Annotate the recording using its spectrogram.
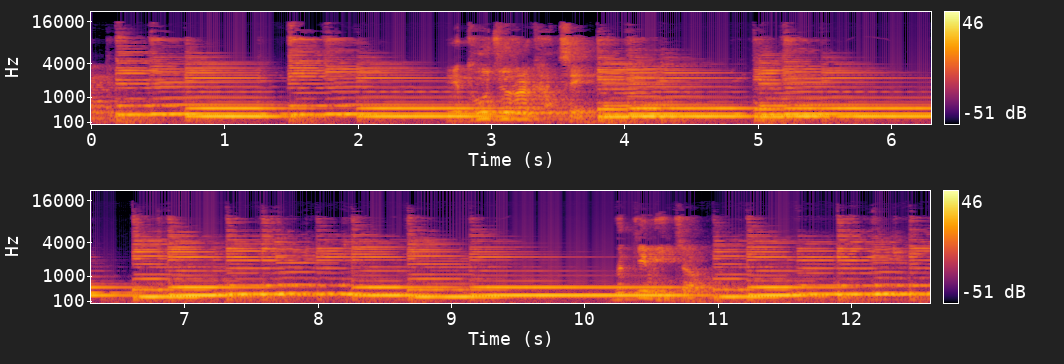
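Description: Acoustic guitar playing a single-note melodic ad-lib phrase in C major, notes ringing on and sliding from one pitch to the next, with a couple of brief scratchy string noises.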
